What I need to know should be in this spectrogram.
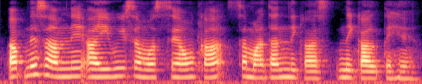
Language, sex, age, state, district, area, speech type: Hindi, female, 18-30, Rajasthan, Jodhpur, urban, spontaneous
